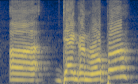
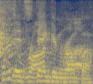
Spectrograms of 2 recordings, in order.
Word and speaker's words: Danganronpa: Danganronpa, and I've Sounds like you're pronouncing that wrong. no, it's Danganronpa. Danganronpa. It's Danganronpa. But people that I listen to say Danganronpa. Ropa, like the Spanish word for...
